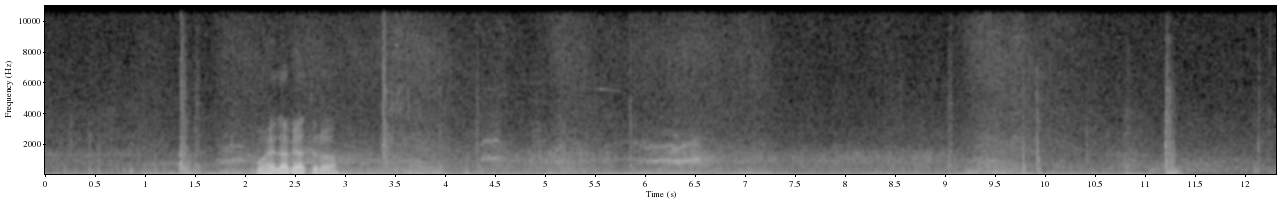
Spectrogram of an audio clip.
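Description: A car engine hums and revs as a car drives.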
